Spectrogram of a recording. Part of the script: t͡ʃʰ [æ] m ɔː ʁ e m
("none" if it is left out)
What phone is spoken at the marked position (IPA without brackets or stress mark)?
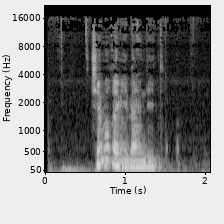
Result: e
